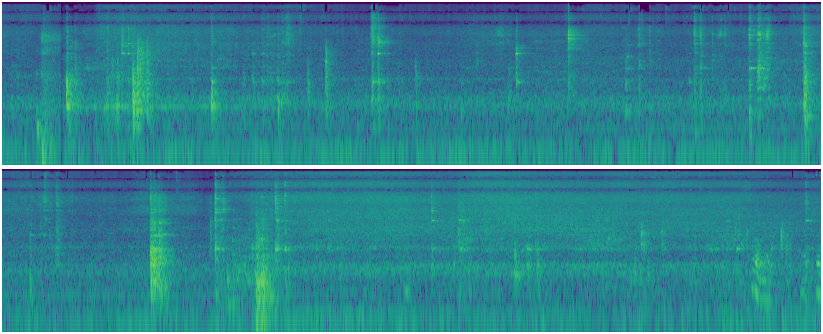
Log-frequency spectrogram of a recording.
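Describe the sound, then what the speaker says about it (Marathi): Masala with chilli seeds and jaggery being stirred in a pan, a steady run of scraping spoon strokes and clinks against the metal over a low sizzle, close and fairly loud, with no talk. "आता आपण याच्यामध्ये सर्व असा मिक्स करून घेऊ आणि लगेच गूळ टाकून घेऊ."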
